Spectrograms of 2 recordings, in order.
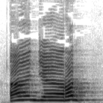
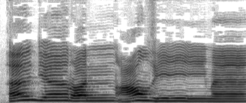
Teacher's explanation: tanwin bertemu dengan Ain jelas terang izhar halqi Ya jelas terang tidak boleh didengungkan tidak boleh dipanjangkan ajron salah a disentak AJR Itu juga salah yang betul ajron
